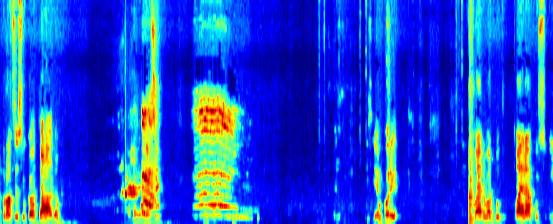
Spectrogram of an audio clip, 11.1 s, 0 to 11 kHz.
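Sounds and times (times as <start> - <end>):
speech: 0.0 - 1.4, 2.6 - 3.3, 7.4 - 8.0, 9.4 - 11.0
baby babbling while being lifted up: 2.3 - 5.2.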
